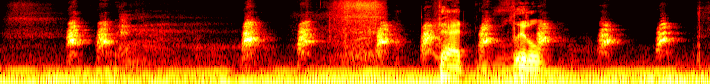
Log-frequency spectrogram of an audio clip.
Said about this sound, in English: All right. That does it! Shut up, dog! Shut up! Shut the hell up!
